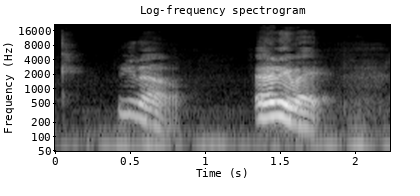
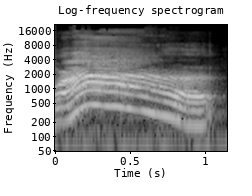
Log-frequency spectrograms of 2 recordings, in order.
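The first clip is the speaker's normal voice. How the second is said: mock yelp; 8 semitones higher than usual. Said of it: "then you go".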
